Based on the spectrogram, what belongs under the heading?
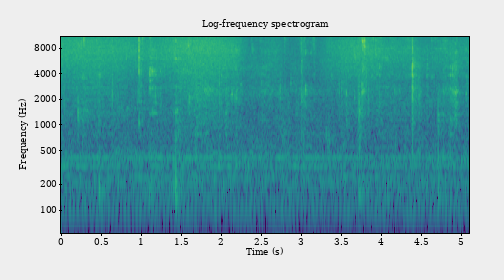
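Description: Quiet chewing and mouth sounds from eating fried rice, with a few faint clicks of a plastic fork in a takeout container, over a steady low hum.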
